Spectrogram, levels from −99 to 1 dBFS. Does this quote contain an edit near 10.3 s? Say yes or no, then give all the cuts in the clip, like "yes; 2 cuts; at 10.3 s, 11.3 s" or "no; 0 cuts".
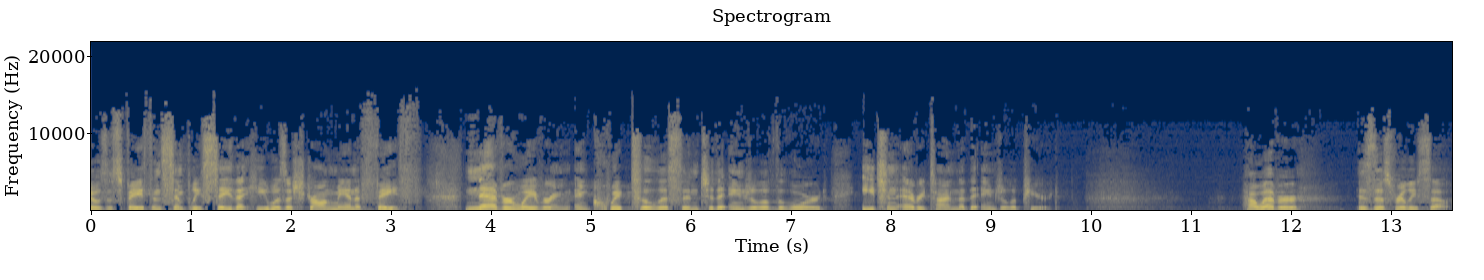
no; 0 cuts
